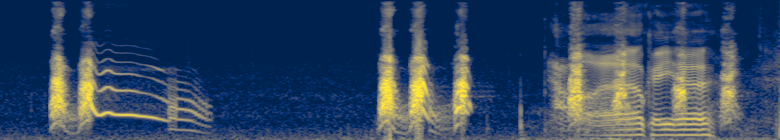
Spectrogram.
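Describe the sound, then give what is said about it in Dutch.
A very large dog barks in bursts: two sharp barks with a trailing tone, then three quick barks, then a longer run of rougher, rasping barks. “Deze hond is een beetje, hij loopt wel mee, maar is niet echt bereid tot serieuze communicatie.”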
